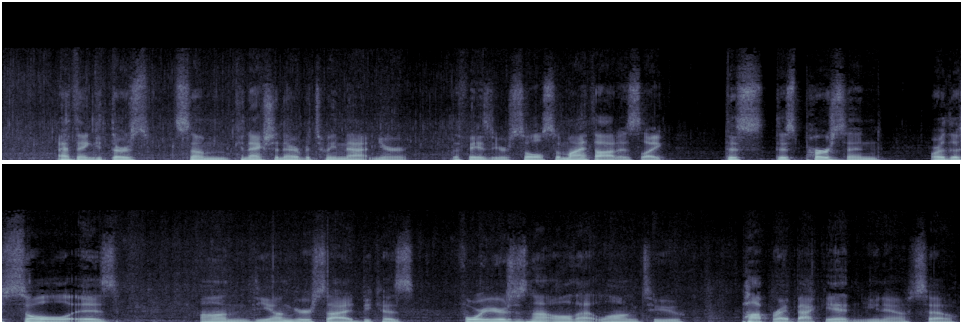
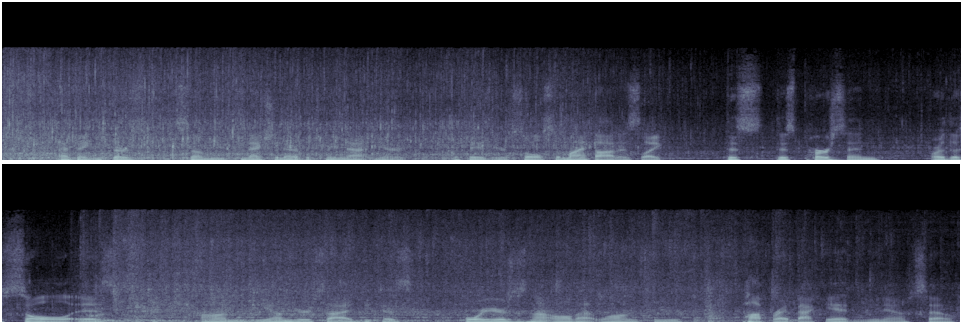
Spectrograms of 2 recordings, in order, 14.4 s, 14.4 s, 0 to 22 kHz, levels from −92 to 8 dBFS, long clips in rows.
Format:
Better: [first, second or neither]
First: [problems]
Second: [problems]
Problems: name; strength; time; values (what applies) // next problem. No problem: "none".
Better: first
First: household noises; faint; throughout; 25 dB below the speech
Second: household noises; loud; throughout; 4 dB below the speech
